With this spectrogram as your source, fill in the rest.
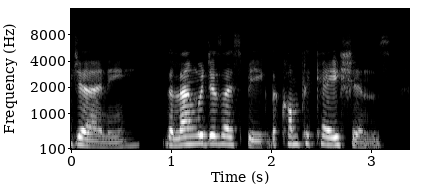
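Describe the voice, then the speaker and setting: A woman with an English accent speaks at a moderate pace in a medium pitch with ordinary pitch variation, her bright, sharp tone heard in a dry, close sound with no echo over a quiet background. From England. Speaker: church pioneer. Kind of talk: conversation. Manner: halting.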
